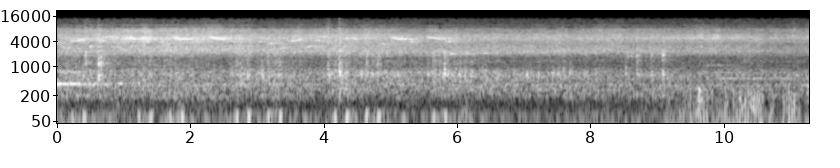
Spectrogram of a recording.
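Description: Electric train running on the tracks, its wheels clattering over the rail joints, with a faint high wheel squeal now and then.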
